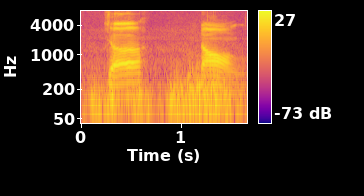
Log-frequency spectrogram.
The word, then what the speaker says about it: Da Nang: You guys think they say Da Nang, but what I hear is Da Nong, like that rhymes with Hong Kong.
